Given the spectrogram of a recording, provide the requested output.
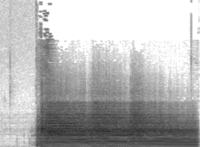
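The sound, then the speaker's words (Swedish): A thick, fuzzy overdriven guitar tone from an effect sound called Fuzzy Overdrive rings out loud and sustained for about a second and a half, dense with buzzing harmonics, then cuts off abruptly. No voices. “Okej, okay, vi kör sista ljudet här som heter Fuzzy Overdrive.”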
